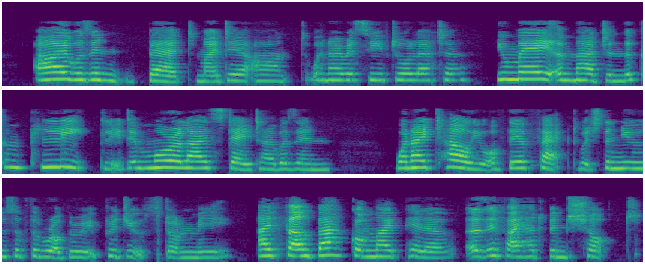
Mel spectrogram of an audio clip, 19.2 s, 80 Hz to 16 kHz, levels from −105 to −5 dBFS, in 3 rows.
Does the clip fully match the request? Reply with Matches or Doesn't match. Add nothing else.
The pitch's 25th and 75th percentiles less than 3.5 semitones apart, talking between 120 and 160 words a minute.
Matches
